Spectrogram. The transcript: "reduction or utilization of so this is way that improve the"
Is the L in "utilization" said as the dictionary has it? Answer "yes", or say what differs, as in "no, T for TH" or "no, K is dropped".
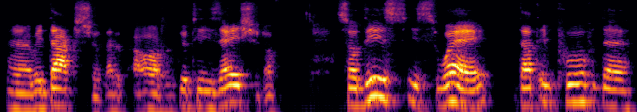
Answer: yes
